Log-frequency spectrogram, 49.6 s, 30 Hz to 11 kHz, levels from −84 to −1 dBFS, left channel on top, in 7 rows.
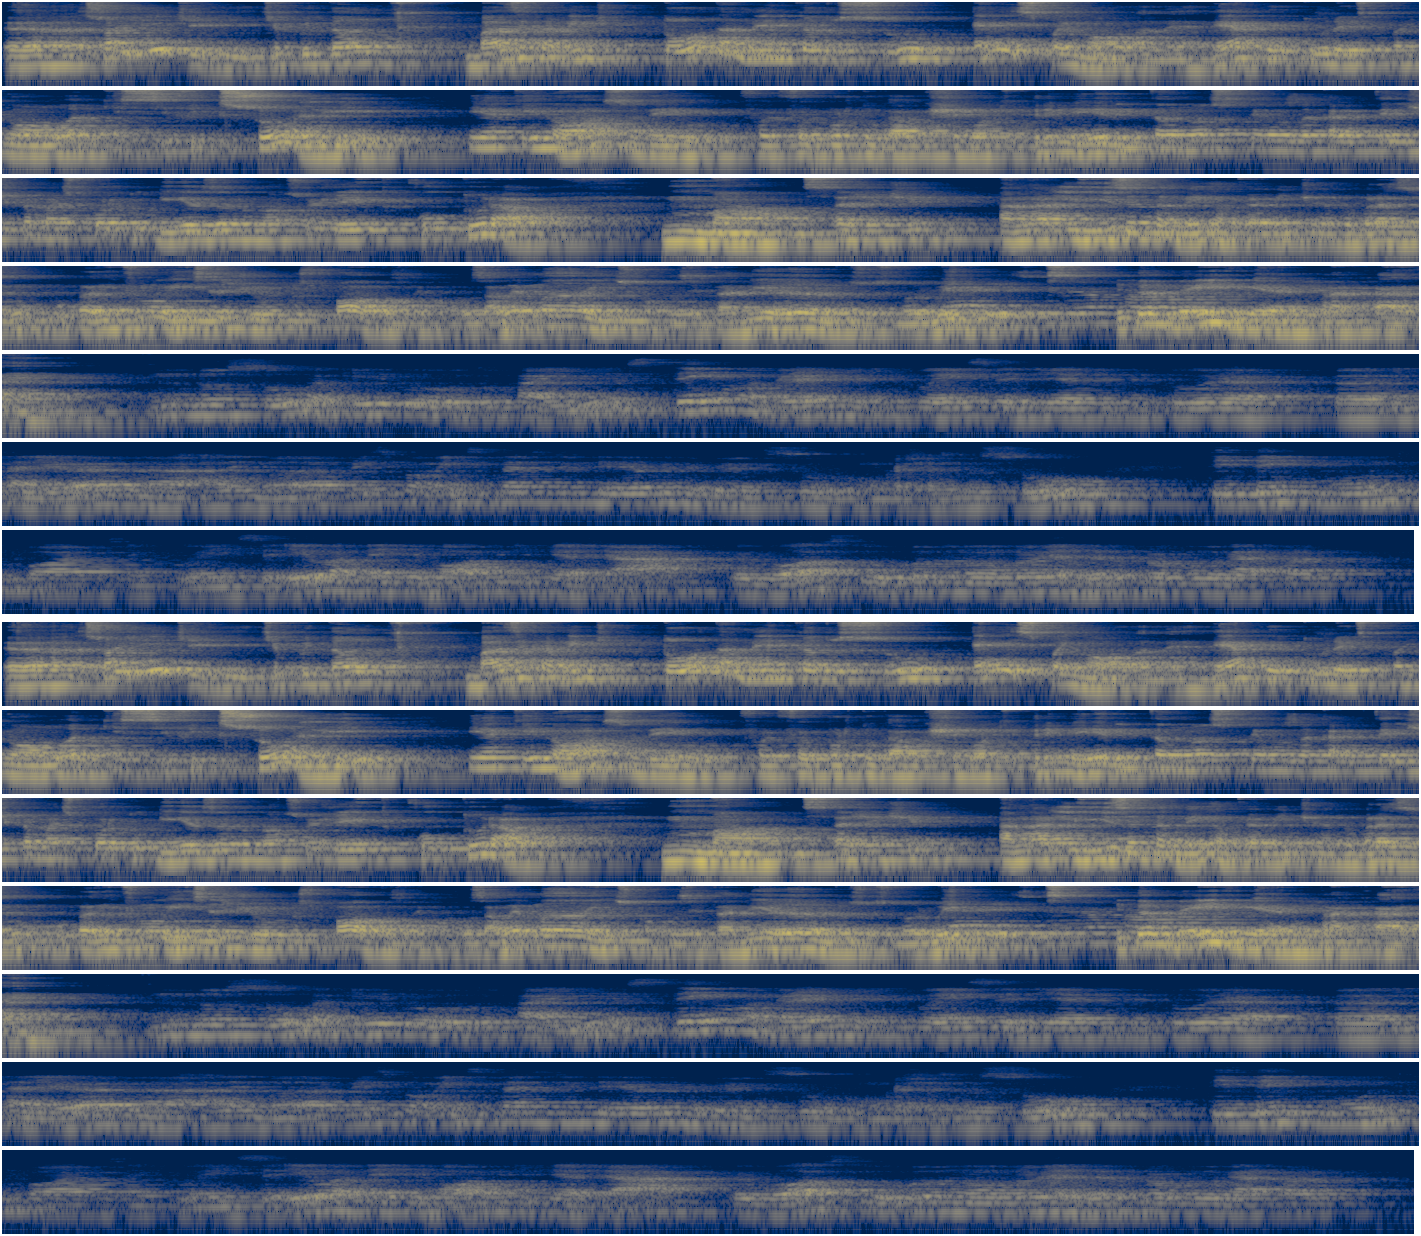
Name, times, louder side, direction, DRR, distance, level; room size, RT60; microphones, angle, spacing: voice 1, 0.0-3.1 3.3-9.0 9.4-18.8 19.2-26.1 26.5-26.6 26.8-28.5, equal, 20° right, -2 dB, 0.8 m, -31 dB
voice 2, 6.6-7.3 17.7-18.0 25.9-27.9 29.1-33.8 34.2-34.7 35.0-40.9 41.5-42.4 42.6-45.9 46.1-49.1, left 1 dB, ahead, -11 dB, 2.0 m, -42 dB
7.9 x 6.4 x 2.9 m, 1.3 s
head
